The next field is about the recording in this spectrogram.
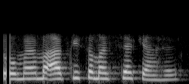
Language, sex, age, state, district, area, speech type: Hindi, female, 18-30, Uttar Pradesh, Jaunpur, urban, conversation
